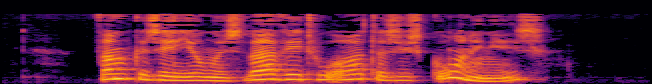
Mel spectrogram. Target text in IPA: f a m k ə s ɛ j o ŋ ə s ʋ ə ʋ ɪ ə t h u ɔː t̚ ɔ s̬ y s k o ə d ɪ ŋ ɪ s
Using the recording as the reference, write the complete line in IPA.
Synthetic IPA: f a m k ə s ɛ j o ŋ ə s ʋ a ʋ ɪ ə t h u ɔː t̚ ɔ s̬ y s k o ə n ɪ ŋ ɪ s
